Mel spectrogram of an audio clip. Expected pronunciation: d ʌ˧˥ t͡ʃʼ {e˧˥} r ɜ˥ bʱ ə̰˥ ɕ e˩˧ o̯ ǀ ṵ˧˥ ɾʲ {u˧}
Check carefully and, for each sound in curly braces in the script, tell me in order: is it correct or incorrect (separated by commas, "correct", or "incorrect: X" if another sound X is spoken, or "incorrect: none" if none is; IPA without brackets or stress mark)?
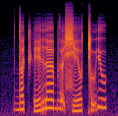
incorrect: e˩˧, incorrect: u˥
